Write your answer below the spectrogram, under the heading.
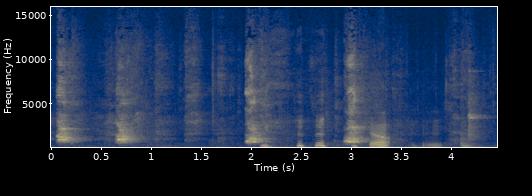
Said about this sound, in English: We have puppies in here that are... Rumble in the jungle here.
